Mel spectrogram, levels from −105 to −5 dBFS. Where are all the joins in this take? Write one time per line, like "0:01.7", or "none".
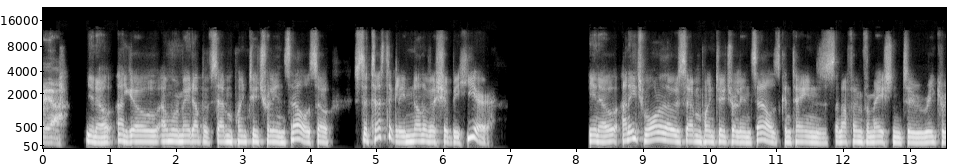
0:01.2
